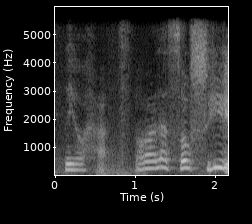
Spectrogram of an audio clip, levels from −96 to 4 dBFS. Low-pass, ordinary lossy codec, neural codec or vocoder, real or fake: 5.4 kHz; none; codec, 16 kHz, 0.5 kbps, X-Codec, WavLM features, trained on Multilingual LibriSpeech; fake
